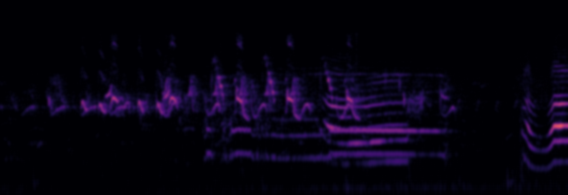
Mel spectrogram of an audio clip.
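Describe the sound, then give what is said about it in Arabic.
A cat and her kittens playing on a farm, mewing and meowing in many overlapping high, thin calls, some short and chirp-like, others drawn out, with a louder cluster of meows near the end. “تعالوا شوفوا شلقات مزرعة، وفي حد هرة مع أولاد عم يلعبوا تحت الشمس.”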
